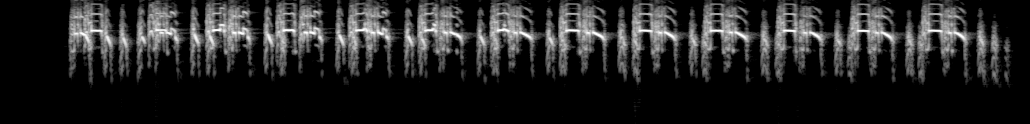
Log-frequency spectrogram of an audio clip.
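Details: A grey francolin in a silent forest calls loudly and continuously, repeating shrill, ringing phrases of a harsh note and a rising-falling whistle about twice every second for seven seconds.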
